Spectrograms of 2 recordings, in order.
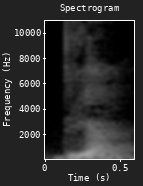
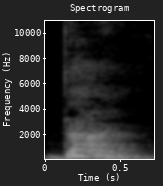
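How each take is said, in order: First: The syllable sounds like 'dee-ah', two vowels. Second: The syllable sounds like 'die', one diphthong. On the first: The speaker calls it wrong. "you don't pronounce as dia" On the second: The speaker calls it right. "you pronounce as die"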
